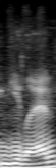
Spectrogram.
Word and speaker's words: Ghislaine: Is it when Ghislaine, how do you pronounce It's technically Ghislaine. Ghislaine. I know that.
